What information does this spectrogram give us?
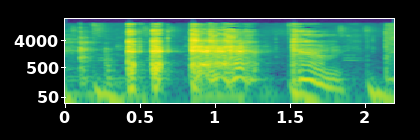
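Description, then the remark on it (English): A few harsh coughs and a rough throat clear from allergies in quick succession, loud, with short pauses between bursts and no talking. “And this is, excuse me, frog in my throat. Allergies.”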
